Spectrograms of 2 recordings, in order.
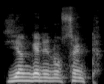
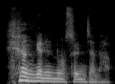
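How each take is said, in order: First: Said in the usual way. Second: Put-on slow, sneering young and innocent; sarcastic repeat. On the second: Lawyer mocks the defendant's label to the judge, slow and sneering. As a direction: drag young and innocent out with scorn.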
